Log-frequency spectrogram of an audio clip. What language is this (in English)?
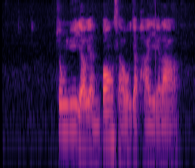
Cantonese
